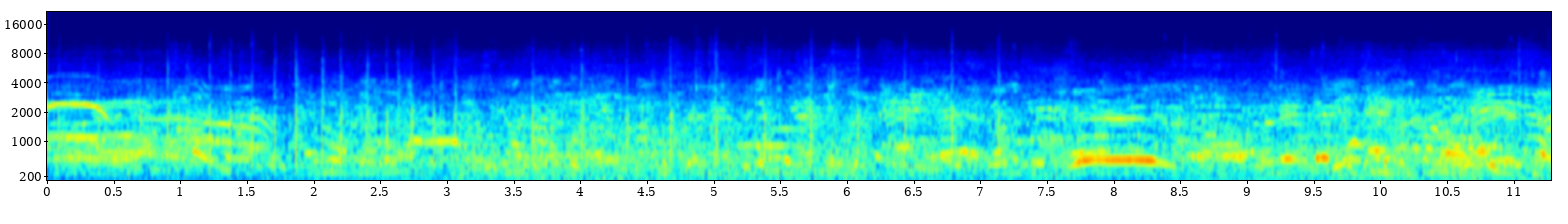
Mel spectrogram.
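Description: A large crowd of men and women chatters and calls out loudly outdoors.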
